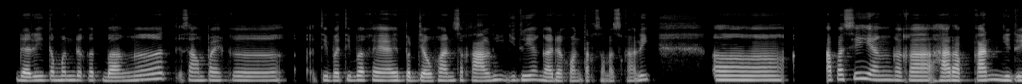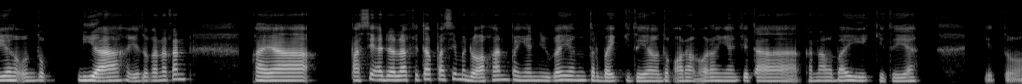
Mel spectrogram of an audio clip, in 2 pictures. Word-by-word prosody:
dari 185 -1 +2
teman 200 0 -1
dekat 195 0 -5
banget 205 +10 0 0.2
sampai 190 0 -1
ke 190 0 -5 0.8
tiba-tiba 190 +1 -2
kayak 185 -1 +2
berjauhan 180 0 +1
sekali, 180 -1 0 0.2
gitu, 195 +1 -6
ya, - - -1
nggak 170 - +2
ada 165 - -2
kontak 170 +2 -6
sama - - -8
sekali, 205 - -5 0.7
eee, 205 -1 +3 0.5
apa, 210 +2 +1
sih, 270 +1 -1
yang 210 -1 +1
Kakak 190 0 +2
harapkan, 190 +1 +4 0.2
gitu, 190 -1 0
ya, 195 - +5 0.2
untuk 185 +1 -5 0.3
dia, 180 -1 +6
gitu? 165 +2 -3
Karena, 185 +2 0
kan, 235 +3 +1 0.7
kayak 180 -1 +6 0.4
pasti 190 +5 0
ada, 200 -1 +4
lah, 200 0 +5
kita 215 +2 +1
pasti 220 +3 -2
mendoakan, 185 +1 +1
pengen 185 -2 -1
juga 185 +2 0
yang 200 -1 +1
terbaik, 170 -2 0
gitu, 165 0 -5
ya, 165 - +1
untuk 175 - -5
orang-orang 170 +1 -2
yang 170 - -3
kita 170 -2 -3 0.5
kenal 170 0 -3
baik, 175 -1 -1
gitu, 160 0 -8
ya, 170 - -1 0.8
gitu. - - -11
185 Hz, 155 wpm, -24 LUFS, 175-200 Hz, 0.8 s, dia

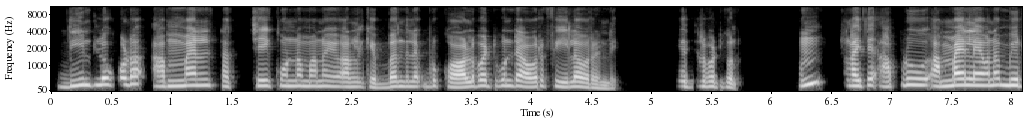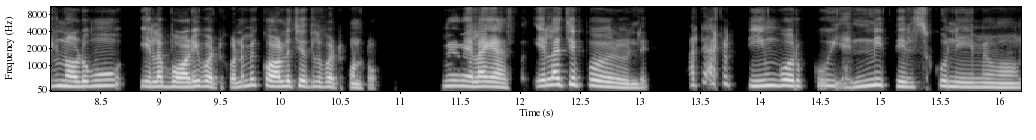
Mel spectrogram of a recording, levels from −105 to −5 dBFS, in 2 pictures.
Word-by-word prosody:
దీంట్లో 250 +3 +3
కూడా 275 +2 +3 0.2
అమ్మాయిల్ని 230 +3 +2
టచ్ 190 -1 -5
చేయకుండా. 215 0 -1
మనం 205 0 -2
వాళ్ళకి 180 -2 -2
ఇబ్బంది 190 +5 0
లే - - 0
ఇప్పుడు 200 +2 -9
కాళ్ళు 165 +3 +6
పట్టుకుంటే 220 +1 -2
ఎవరు 180 +4 +1
ఫీలవ్వరండి. 175 - 0 0.5
చేతులు 195 0 -5
పట్టుకొని 195 - -3 0.5
హ్మ్. 295 +7 +4 0.3
అయితే 215 +3 +3
అప్పుడు 240 +7 -1 0.2
అమ్మాయిల్ని 240 +3 +7
ఏమన్నా 240 +1 +3
మీరు 220 -2 +3
నడుము 200 +3 +2 0.4
ఇలా 190 0 +1
బాడీ 180 +3 +4
బట్టుకోండి. 180 +1 -2
మేము 245 0 -6
కాళ్ళు, 200 +1 +5
చేతులు 190 -3 -1
పట్టుకుంటాం. 150 -5 -5 0.6
మేము 215 -1 -2
ఇలాగేస్తాం. 185 -5 +1
ఇలా 260 +2 +4
చెప్పేవారండి. 180 - 0 0.4
అంటే 240 - -11
అక్కడ 295 -4 -10 0.2
టీమ్ 220 +2 0
వర్క్ 210 - -2
ఇయన్నీ 195 +10 -1 0.2
తెలుసుకొని 185 +1 -4 0.2
మేము 160 -2 -2
200 Hz, 150 wpm, -24 LUFS, 180-225 Hz, 0.6 s, అమ్మాయిల్ని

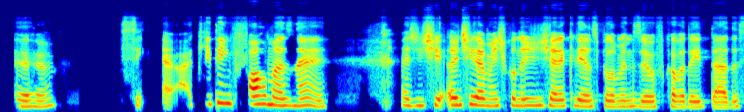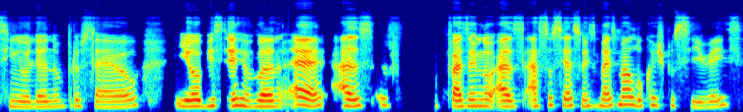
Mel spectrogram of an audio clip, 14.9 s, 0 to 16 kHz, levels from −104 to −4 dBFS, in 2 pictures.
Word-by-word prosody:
Aham, 195 +2 -4 0.7
sim, - - -13 0.2
é - - -2 0.2
aqui 275 - -8
tem 300 +1 +2
formas, 265 -5 +4
né, 215 -3 0 0.7
a 225 - -4
gente 225 +1 -1
antigamente 240 -3 +2
quando 225 -2 -3
a - - +3
gente 230 0 -3
era 205 -1 +5
criança, 200 -3 -1
pelo 190 -1 -3
menos 190 +2 -6
eu, 175 0 -1
ficava 185 -2 -3
deitada 175 -1 -3
assim 190 -1 -9
olhando 180 +2 -4
para 205 - -10
o - - -7
céu, 180 +3 -4 0.4
e 200 0 +3
observando, 200 -2 +2
é, 235 -4 +6 0.2
as 210 0 +3 0.8
fazendo 205 +1 +3
as 195 0 +4
associações 215 -1 -3
mais 215 +2 0
malucas 240 -3 -1
possíveis. 185 +2 -9
205 Hz, 140 wpm, -24 LUFS, 190-230 Hz, 0.8 s, é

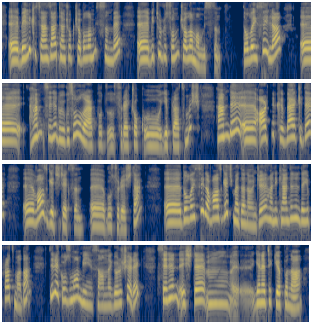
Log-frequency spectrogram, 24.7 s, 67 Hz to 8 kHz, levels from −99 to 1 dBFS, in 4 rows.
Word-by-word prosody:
eee, 215 +1 +4
belli 250 - +4
ki 335 - -5
sen 255 -3 +2
zaten 280 -1 +1
çok 255 0 -9
çabalamışsın 245 - -3
ve, 310 +9 +1 0.3
eee, 235 0 +4
bir 265 - -4
türlü 270 -1 -4
sonuç 260 +5 -5
alamamışsın. 240 - -1 0.4
Dolayısıyla, 255 - +3 0.4
eee, 225 - +3 0.2
hem 290 +3 +2
seni 275 +2 -3
duygusal 230 +6 -2
olarak 210 - +2
bu 180 -1 -11
du 160 -2 -9
süreç 175 0 -3
çok, 175 0 -6
uuu, 165 -1 -3
yıpratmış 175 - -3 0.3
hem 285 +4 +5
de, 345 - +2
eee, 240 - +3
artık 280 +5 +3
belki 270 -2 +3
de, 350 +4 +1 0.4
eee, 230 0 +1
vazgeçeceksin, 185 - 0 0.2
eee, 170 -1 0
bu 170 +1 -7
süreçten. 165 +5 -3 0.5
Eee, 220 +1 +4
dolayısıyla 295 - +1
vazgeçmeden 275 - +1
önce, 185 +9 -1
hani, 250 -3 -4
kendini 255 +3 -1
de 235 - 0
yıpratmadan 235 - -2 0.4
direkt 380 -3 +1
uzman 270 +2 -1
bir 230 - -1
insanla 190 -1 -5
görüşerek 215 - -1 0.3
senin, 295 +4 +2
işte, 250 +4 +3
ımm, 215 0 -5
eee, 470 -1 -8
genetik 230 +1 +2
yapına, 195 -6 +2
240 Hz, 135 wpm, -23 LUFS, 205-280 Hz, 0.5 s, hem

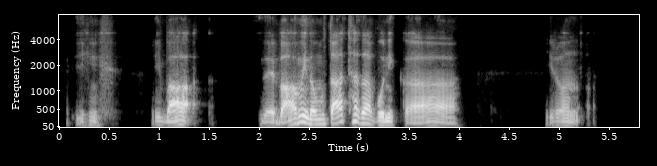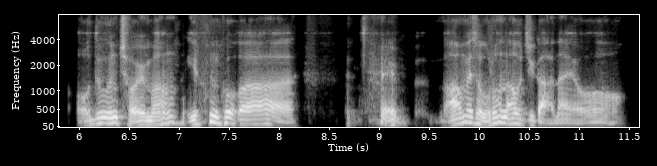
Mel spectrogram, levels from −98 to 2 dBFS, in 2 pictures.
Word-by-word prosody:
이게 - - -13 0.5
이 - - -11
마 - - +2 0.7
네 85 -1 -4
마음이 165 - +3
너무 120 -2 +1
따뜻하다 170 -4 +2
보니까 80 -5 -2 0.9
이런 90 -2 -7 0.8
어두운 135 +8 +2
절망 105 +3 +2
이런 120 - +1
거가 120 -9 +2 0.7
잘 - - -2 0.4
마음에서 155 -4 +2
우러나오지가 130 - +2
않아요. 75 0 -6
105 Hz, 215 characters per minute, -14 LUFS, 85-140 Hz, 0.9 s, 마음이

